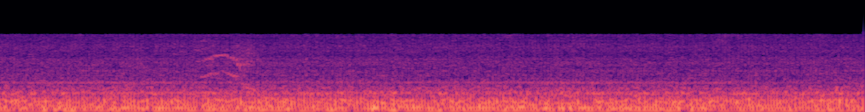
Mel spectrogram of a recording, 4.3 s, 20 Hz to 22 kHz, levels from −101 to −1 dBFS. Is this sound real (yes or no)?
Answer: no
